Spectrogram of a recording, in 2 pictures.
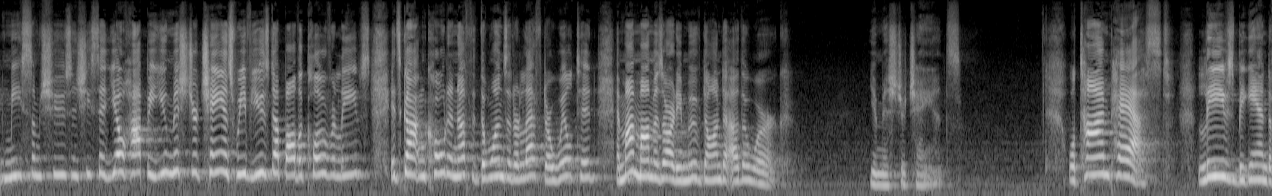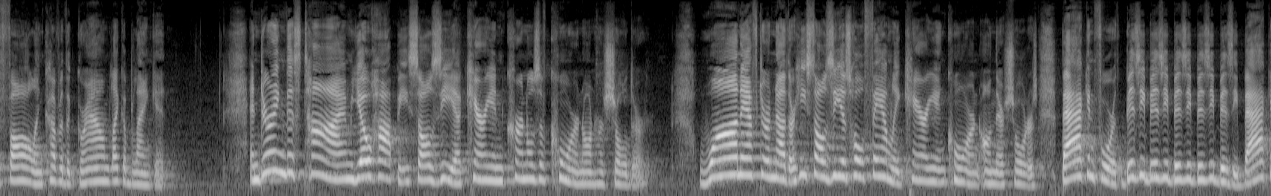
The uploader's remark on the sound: in a live recording before an enthusiastic group of youngsters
